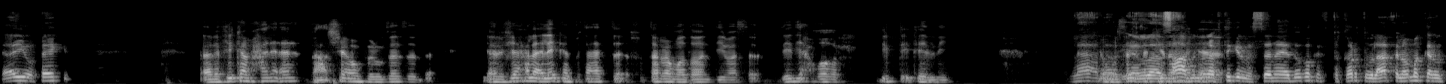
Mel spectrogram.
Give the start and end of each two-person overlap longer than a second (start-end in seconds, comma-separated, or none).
11.0-12.3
